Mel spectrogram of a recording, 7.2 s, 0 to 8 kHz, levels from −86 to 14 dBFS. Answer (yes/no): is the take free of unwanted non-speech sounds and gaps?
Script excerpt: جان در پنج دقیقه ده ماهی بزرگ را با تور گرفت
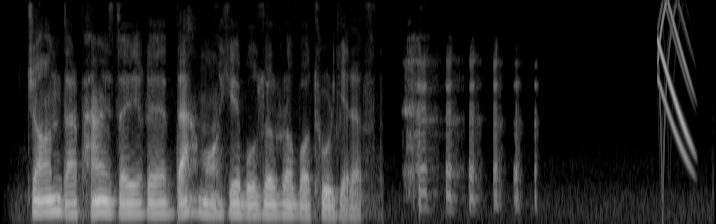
no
